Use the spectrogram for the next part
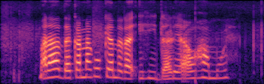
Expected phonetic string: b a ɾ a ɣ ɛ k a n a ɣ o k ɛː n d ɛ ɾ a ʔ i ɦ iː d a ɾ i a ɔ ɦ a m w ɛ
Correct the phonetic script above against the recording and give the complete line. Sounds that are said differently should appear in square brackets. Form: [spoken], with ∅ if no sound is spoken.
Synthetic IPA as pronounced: [m] a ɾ a [ð] ɛ k a n a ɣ o k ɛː n d ɛ ɾ a ʔ i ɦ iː d a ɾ [e] a ɔ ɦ a m w ɛ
